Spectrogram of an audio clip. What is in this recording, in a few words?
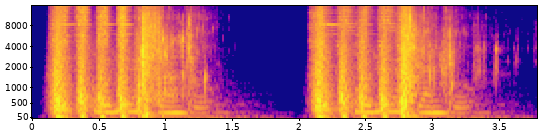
dagger throw on flesh with blood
